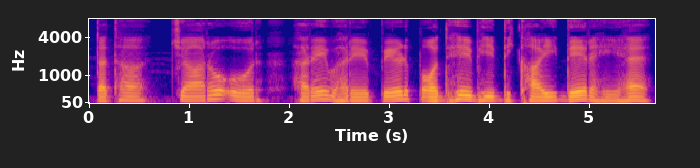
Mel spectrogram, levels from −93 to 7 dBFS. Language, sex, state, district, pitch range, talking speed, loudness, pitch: Hindi, male, Jharkhand, Ranchi, 115-135 Hz, 125 wpm, -19 LUFS, 120 Hz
